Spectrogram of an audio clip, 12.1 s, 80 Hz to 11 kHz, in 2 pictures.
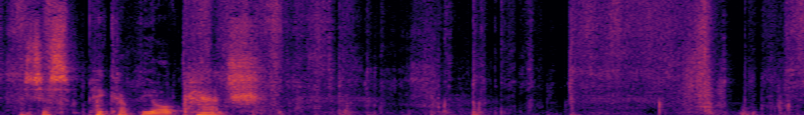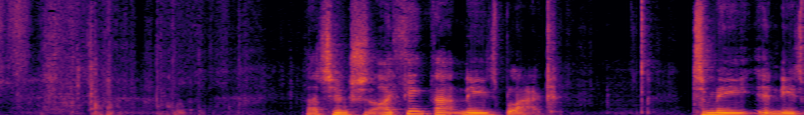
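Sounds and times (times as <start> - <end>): paper rustling and rubbing: 0.0 - 8.0.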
